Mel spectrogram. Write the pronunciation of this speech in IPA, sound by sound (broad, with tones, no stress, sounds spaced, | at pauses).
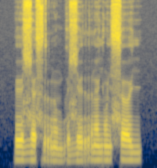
e˦ ɮ ɛ˦ s r ũ˨ b e˨ ɮ e˦ r ɛ̃˥ j ũ˦ j s ɜ˥ j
